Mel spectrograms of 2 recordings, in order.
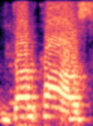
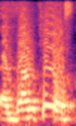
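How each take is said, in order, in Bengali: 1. 'chaos' শব্দটি 'cows' এর সাথে মেলে। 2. 'chaos' শুরু হয় 'kay' এর মতো, তারপর 'os'।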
